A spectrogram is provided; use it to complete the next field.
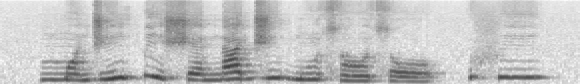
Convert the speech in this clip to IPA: mɔ̃˨d͡ʒĩ˨˦k͡pi˦˨ ʃɛ˨na˨˦d͡ʒi˦ bũ˧sɔ̃˨so˨ | fi˦

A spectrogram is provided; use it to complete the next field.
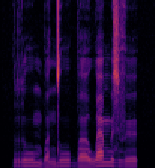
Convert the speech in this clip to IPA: ruː˧ mbɐ˨nduː˧ bɐː˨ wæ˦mʏ˧zvʏ˧

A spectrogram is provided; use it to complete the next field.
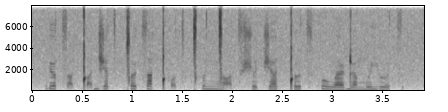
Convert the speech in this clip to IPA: ɾʲɔt͡sɑ̰ǃɑ̰d͡ʒɜt͡s ǀɵt͡sɑǃʰɔ̰t͡sǀʰɯ ŋ͡ǀɑ̰t͡sʃɵ t͡ʃɜ ǃɯt͡shu wɜɖɜmɯ jɯt͡s

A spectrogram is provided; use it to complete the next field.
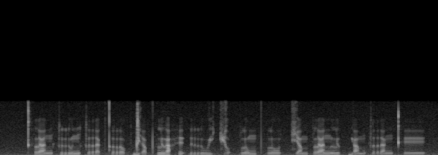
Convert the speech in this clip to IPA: kʰla˩˦nkru˦˥n kra˨˩k̚trɔː˨˩k̚di˩˦a̯ pʰlɯ˥˩a̯he˥˩ʔ ruː˨˩jt͡ɕɔ˨˩ʔplo˧m pʰloː˦˥t̚t͡ɕa˦˥mpla˥˩n lɯ˥˩k̚ ja˨˩mkra˩˦ŋkʰeː˧

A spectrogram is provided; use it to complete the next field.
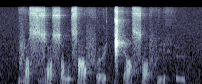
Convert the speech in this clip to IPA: vɨ˦sˤzˤɵ˦sˤʉ˦nsˤa˦ fɵ˨ɪ̯ǁʰi˨sˤɵ˨ fi˨˦hɨ˨

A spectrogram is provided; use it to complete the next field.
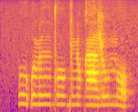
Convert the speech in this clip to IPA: uʔu ɳʉːd̪oːɡi ɳoɡaːʐuːn̪o

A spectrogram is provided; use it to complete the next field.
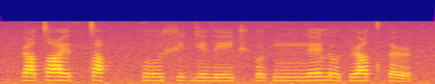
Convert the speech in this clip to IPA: ə˞tˤwɛθtˤɛʔ kːoʃɪ ɡeðet͡ʃʼoθ nːɛl ɾoθə˞tˤθə˞

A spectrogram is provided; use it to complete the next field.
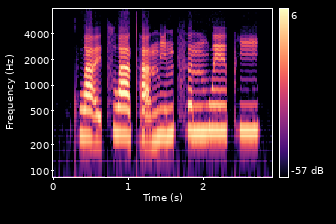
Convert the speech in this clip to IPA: kʰwa̰˨˩ɪ̯t͡swä˥˩ t̪ʰä̰˨˩n̪i˧˥nt͡sʰə˥n mwe˥ɪ̯pʰi˥

